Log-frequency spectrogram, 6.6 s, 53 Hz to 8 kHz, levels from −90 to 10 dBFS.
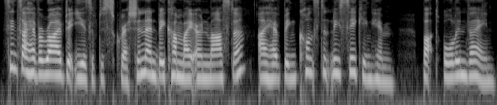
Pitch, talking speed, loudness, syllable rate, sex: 205 Hz, 210 wpm, -20 LUFS, 5.7 syllables/s, female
